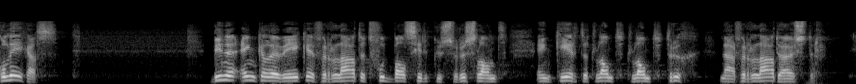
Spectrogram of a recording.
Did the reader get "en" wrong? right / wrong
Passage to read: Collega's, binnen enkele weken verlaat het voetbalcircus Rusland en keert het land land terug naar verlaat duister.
right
